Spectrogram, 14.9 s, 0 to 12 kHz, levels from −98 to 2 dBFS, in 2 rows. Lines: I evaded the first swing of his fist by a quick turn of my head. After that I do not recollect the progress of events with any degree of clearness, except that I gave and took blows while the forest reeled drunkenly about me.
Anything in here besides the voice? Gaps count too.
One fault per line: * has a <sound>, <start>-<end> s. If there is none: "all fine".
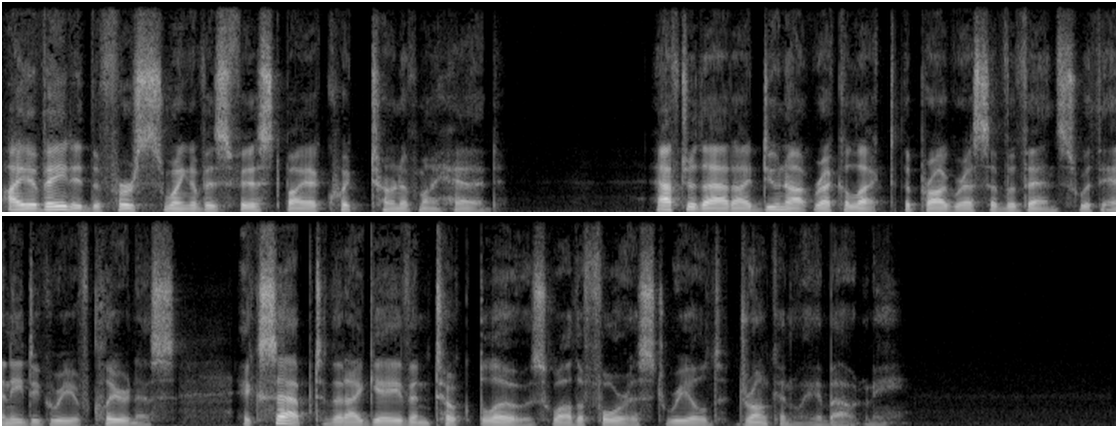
all fine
